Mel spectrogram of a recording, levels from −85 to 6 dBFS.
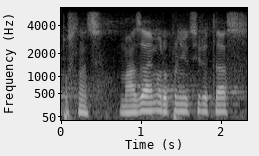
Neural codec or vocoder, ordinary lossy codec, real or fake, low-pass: none; Opus, 24 kbps; real; 5.4 kHz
